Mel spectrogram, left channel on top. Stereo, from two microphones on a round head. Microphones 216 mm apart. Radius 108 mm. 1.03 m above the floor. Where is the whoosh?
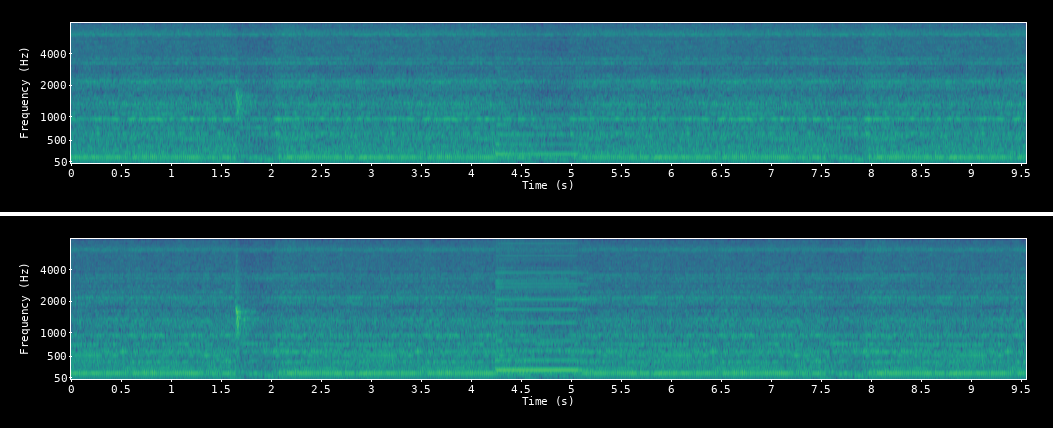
35° right (ahead or behind), 0.7 m.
